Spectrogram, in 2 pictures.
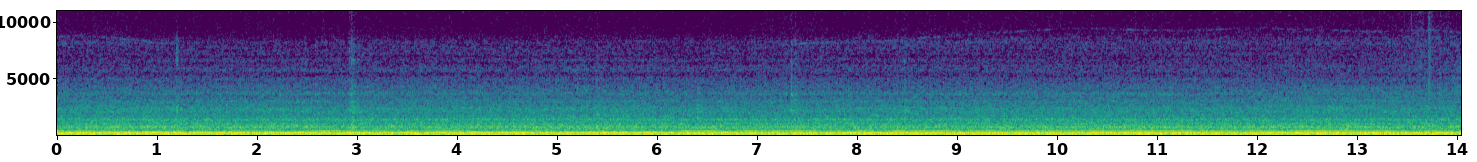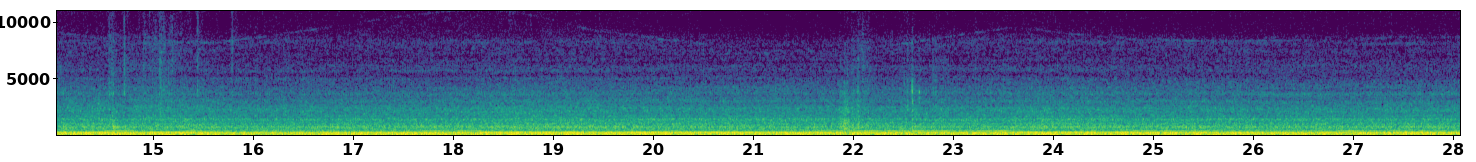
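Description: Forwarder's diesel engine running steadily while its hydraulic crane works, with a constant hum and a higher tone that comes and goes several times.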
